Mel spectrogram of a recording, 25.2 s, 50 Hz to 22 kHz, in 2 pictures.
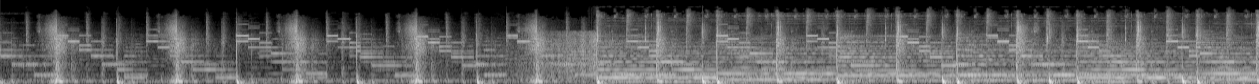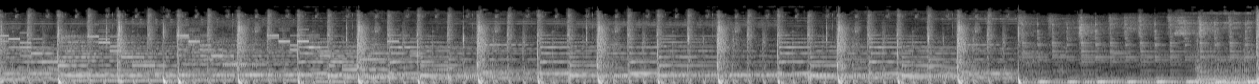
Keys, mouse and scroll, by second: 1.6 alt+middle click, 2.4 r, 4.6 alt+middle click, 5.9 r, 7.0 drag, 7.4 r, 8.4 click, 8.6 r, 9.4 r, 10.0 drag, 10.2-10.9 middle drag, 10.9 click, 11.2-13.1 shift+middle drag, 13.1 scroll down 3, 13.4 click, 14.7 ctrl+j, 15.2-15.6 middle drag, 15.6 s, 16.8 scroll down 3, 17.0-17.8 middle drag, 17.8 click, 18.4-19.1 middle drag, 19.1 click, 19.9 drag, 20.2 middle drag, 20.4-21.0 scroll up 4, 20.7 shift+middle click, 21.2 Tab, 21.5 middle click, 22.3 Tab, 22.6 click, 22.9-23.9 middle drag, 23.9 scroll down 4, 24.2-25.1 shift+middle drag.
